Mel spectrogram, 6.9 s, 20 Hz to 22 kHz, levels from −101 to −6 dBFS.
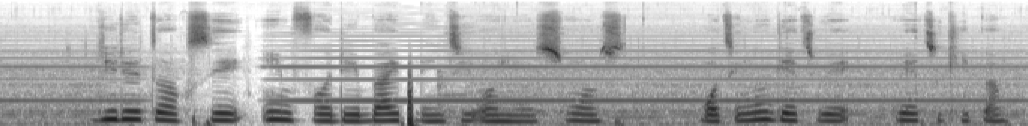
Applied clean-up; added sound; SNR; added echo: none; Bowed string instrument + Drill / Mechanisms; 13 dB; none.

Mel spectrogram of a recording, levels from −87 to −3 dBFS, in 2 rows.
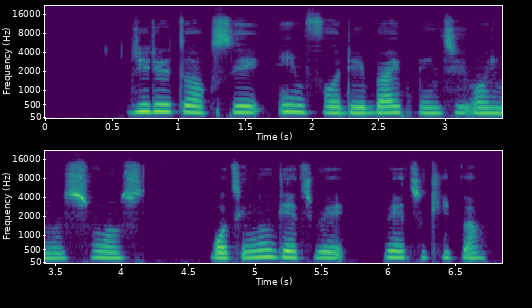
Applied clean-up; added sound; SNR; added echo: neural mask model DeepFilterNet 3.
